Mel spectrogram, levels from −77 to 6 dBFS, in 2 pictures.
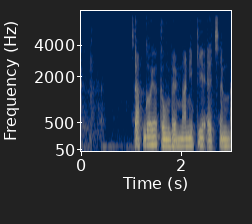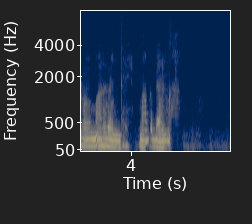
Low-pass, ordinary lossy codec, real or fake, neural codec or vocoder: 7.2 kHz; none; fake; codec, 24 kHz, 1.5 kbps, HILCodec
